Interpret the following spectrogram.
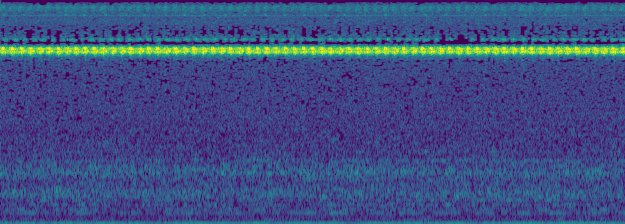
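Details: High steady trilling from a cricket that has come to a house after dark, one sustained piercing tone over low rumbling noise.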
